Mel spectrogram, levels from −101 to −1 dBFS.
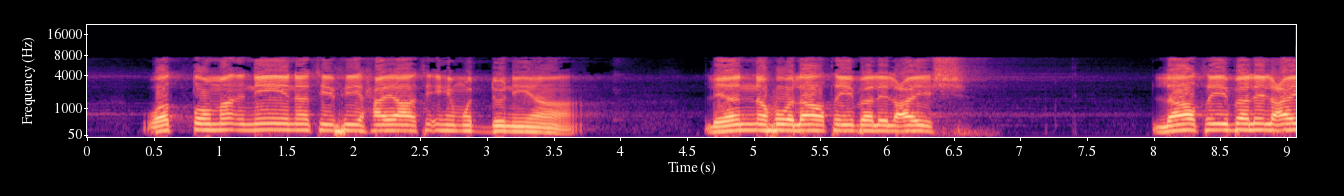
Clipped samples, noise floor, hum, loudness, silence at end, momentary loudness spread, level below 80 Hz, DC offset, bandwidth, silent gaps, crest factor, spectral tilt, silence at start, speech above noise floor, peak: under 0.1%; -63 dBFS; none; -13 LUFS; 0 s; 11 LU; -48 dBFS; under 0.1%; 8 kHz; none; 12 dB; -5.5 dB/octave; 0.45 s; 49 dB; -2 dBFS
